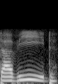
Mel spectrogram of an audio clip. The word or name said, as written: Jacques Louis David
